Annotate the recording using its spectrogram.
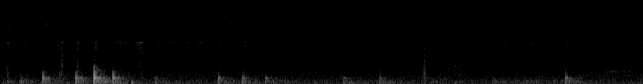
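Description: Marker writing on a whiteboard: a faint run of short, irregular strokes and taps, busiest and loudest about a second in, then sparser.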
